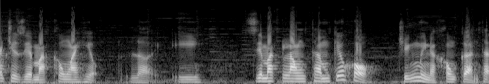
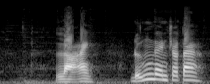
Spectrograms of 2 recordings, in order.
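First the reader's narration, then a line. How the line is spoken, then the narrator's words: Angry. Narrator (Vietnamese): Tên tu sĩ kim đan đại viên mãn tức giận nói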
